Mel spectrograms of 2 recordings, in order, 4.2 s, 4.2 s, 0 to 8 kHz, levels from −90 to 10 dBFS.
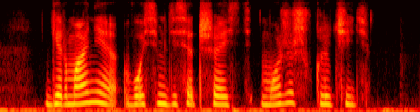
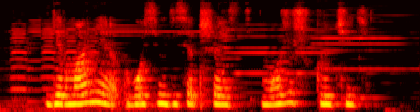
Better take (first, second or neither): first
